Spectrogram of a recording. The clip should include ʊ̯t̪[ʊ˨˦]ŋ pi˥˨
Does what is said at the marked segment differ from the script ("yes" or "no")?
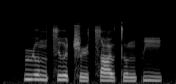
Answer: no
